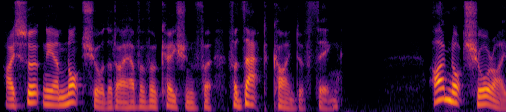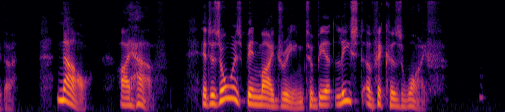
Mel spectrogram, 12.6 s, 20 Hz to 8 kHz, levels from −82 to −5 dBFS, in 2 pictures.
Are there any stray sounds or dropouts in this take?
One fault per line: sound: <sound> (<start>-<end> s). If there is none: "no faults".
sound: sigh (12.3-12.4 s)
